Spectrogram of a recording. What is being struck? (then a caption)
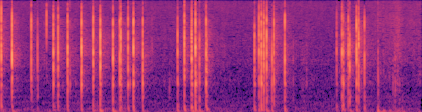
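Soft vinyl zippered pouch. A pink holographic iridescent faux-leather zippered pouch, soft-sided and held up in both hands, is scratched and tapped with long nails. Quick, bright, crisp clicks and scratches come in bursts with short pauses between them. Each one is dry and stops almost at once.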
